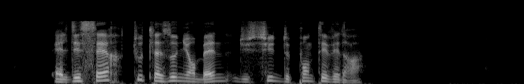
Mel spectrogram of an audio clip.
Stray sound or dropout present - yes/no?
no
